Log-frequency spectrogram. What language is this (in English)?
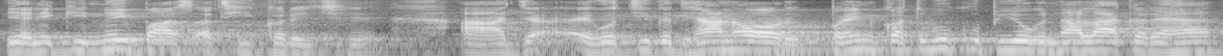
Maithili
